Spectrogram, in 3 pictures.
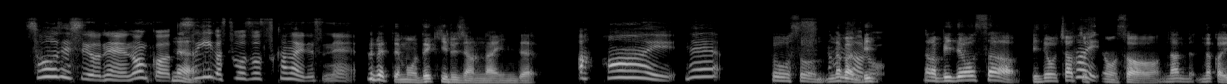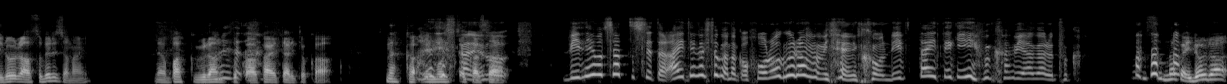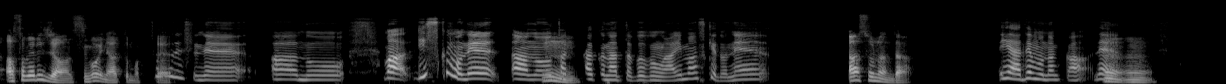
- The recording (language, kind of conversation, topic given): Japanese, unstructured, 技術の進歩によって幸せを感じたのはどんなときですか？
- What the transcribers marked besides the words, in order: chuckle; laugh; tapping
